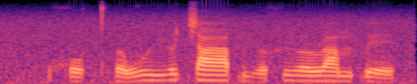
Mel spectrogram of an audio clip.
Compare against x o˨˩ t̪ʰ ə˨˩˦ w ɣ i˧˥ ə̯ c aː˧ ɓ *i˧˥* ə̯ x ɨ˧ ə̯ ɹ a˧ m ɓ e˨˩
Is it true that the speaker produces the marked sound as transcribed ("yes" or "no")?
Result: no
